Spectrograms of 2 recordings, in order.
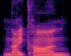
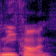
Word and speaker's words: Nikon: Thaddius you were asking about the red and Nikon Nikon Nikon there's a lot of different ways to pronounce it uh acquisition and Scott has a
